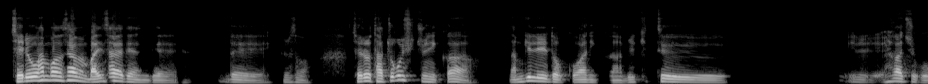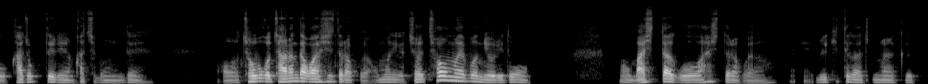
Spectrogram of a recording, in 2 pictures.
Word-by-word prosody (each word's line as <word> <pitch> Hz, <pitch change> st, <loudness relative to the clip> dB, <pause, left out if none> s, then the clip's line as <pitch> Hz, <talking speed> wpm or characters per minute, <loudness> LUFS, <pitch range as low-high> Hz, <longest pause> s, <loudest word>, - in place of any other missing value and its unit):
재료 170 Hz, +6 st, +7 dB
한번 195 Hz, -1 st, +6 dB
사면 185 Hz, -8 st, +5 dB
많이 125 Hz, +4 st, +5 dB
사야 165 Hz, -2 st, +4 dB
되는데 100 Hz, -6 st, -5 dB, 0.4 s
네. 100 Hz, -7 st, -7 dB
그래서 105 Hz, -4 st, -14 dB, 0.4 s
재료 155 Hz, +4 st, +4 dB
다 140 Hz, -2 st, +2 dB
조금씩 200 Hz, +6 st, 0 dB
주니까 115 Hz, -, -3 dB, 0.3 s
남길 130 Hz, +9 st, +1 dB
일도 130 Hz, -6 st, +3 dB
없고 110 Hz, +2 st, -3 dB
하니까. 100 Hz, -3 st, -6 dB
밀키트 110 Hz, -4 st, -2 dB, 1.2 s
일 110 Hz, -1 st, -14 dB
해가지고 130 Hz, -8 st, -3 dB
가족들이랑 115 Hz, -4 st, -3 dB
같이 110 Hz, -3 st, -11 dB
먹는데 95 Hz, 0 st, -11 dB, 0.7 s
어 95 Hz, 0 st, -10 dB
저보고 135 Hz, +3 st, +3 dB
잘한다고 135 Hz, +1 st, +6 dB
하시더라고요. 120 Hz, -8 st, -1 dB
어머니가 110 Hz, 0 st, -8 dB
저 120 Hz, -, -1 dB
처음 190 Hz, +6 st, +3 dB
해본 145 Hz, -7 st, 0 dB
요리도 100 Hz, 0 st, -2 dB, 0.9 s
어 105 Hz, +1 st, -9 dB
맛있다고 105 Hz, -3 st, +2 dB
하시더라고요. 95 Hz, -6 st, -8 dB, 0.3 s
예. 95 Hz, -, -21 dB
밀키트가 110 Hz, -1 st, -6 dB
정말 100 Hz, -2 st, -9 dB
그 100 Hz, -1 st, -11 dB
115 Hz, 315 characters per minute, -23 LUFS, 100-135 Hz, 1.2 s, 재료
